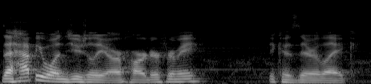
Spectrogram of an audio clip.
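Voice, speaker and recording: Male streamer, lowish voice, rambling drawing tips with fillers, quiet music bed. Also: moderate pace. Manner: rambling, thinks aloud with fillers. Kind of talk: casual live-stream drawing lesson.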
